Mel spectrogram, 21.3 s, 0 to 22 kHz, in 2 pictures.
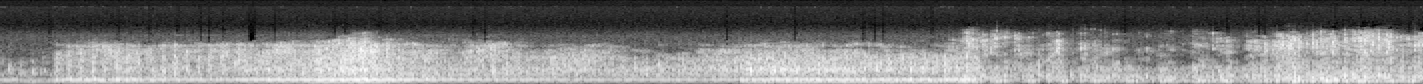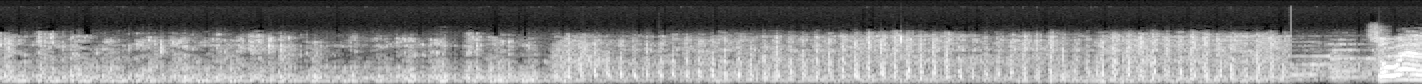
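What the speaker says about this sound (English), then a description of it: "Then the troop carriers take off, well in advance of the H-21 group following." Piasecki H-21C Shawnee tandem-rotor Army helicopters taking off, a loud, steady engine drone with rhythmic rotor throb that shifts in pitch as the aircraft lift away.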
